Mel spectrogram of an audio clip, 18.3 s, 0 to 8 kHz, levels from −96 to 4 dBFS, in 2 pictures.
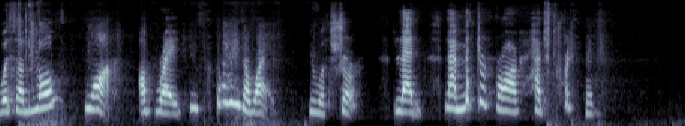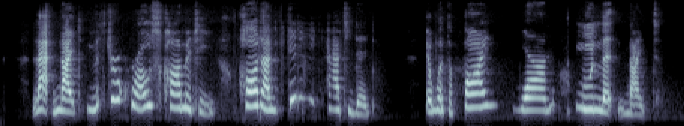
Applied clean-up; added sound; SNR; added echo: neural mask model DeepFilterNet 3.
